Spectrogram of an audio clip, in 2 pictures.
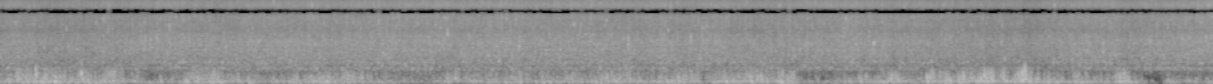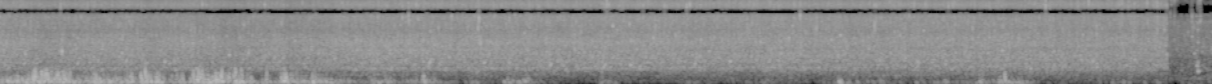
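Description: Shallow river water running and rippling over a rock bed, a steady hiss. Gusts of wind rumble on the microphone for most of the time, dying away about two-thirds of the way through.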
